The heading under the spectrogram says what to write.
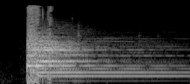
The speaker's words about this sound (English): The Peace Bell was a gift from the UN Association of Japan in June 1954. At the time, the country was not yet a member of the United Nations.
